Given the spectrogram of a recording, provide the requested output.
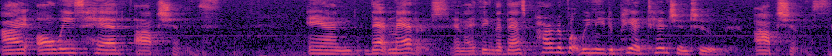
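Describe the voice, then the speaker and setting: Speaking at a fairly slow pace with fairly even intonation, a woman with a medium pitch is heard in audible room echo. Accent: American. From US Midwest. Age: 60s. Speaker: former clinic counselor, panelist. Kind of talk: panel talk.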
